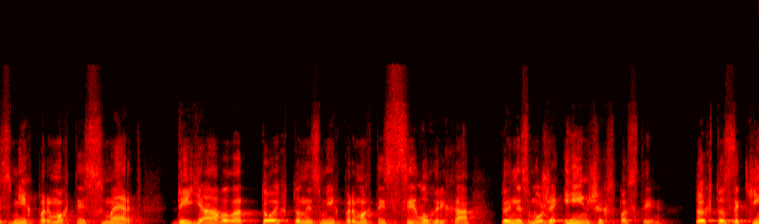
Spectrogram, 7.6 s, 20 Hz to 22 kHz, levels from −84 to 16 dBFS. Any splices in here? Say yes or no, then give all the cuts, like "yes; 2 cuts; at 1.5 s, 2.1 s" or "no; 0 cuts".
no; 0 cuts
